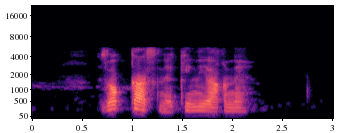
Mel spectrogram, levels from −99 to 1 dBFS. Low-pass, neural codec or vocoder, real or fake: 5.4 kHz; autoencoder, 48 kHz, 128 numbers a frame, DAC-VAE, trained on Japanese speech; fake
